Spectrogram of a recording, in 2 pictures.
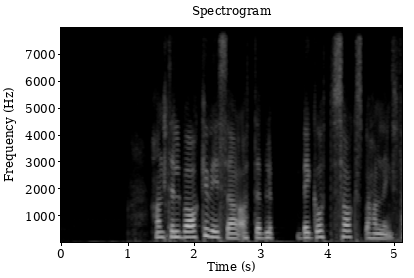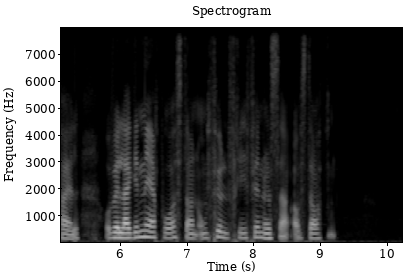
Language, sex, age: Norwegian, female, 20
